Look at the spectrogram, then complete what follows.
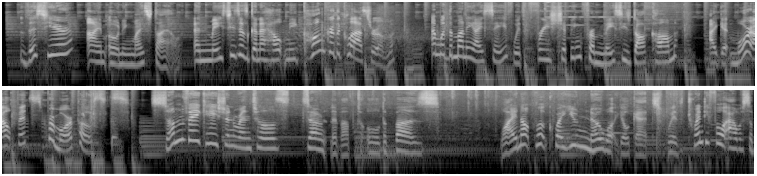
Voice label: Commercial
